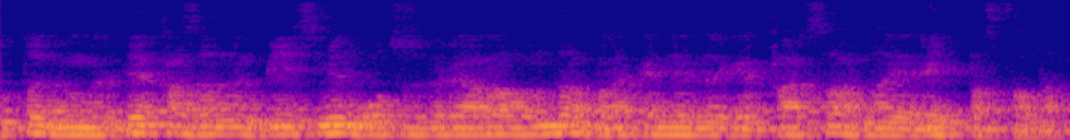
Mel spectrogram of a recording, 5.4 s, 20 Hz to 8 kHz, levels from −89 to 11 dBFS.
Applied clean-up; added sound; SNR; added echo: none; none; none; reverberation time 0.9 s.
